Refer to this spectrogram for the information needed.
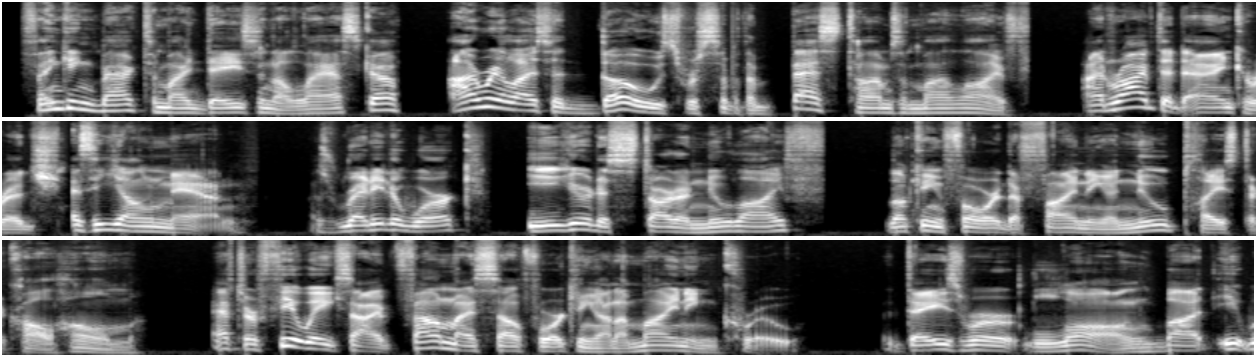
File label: Audiobook Memoir 1st Person Narra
